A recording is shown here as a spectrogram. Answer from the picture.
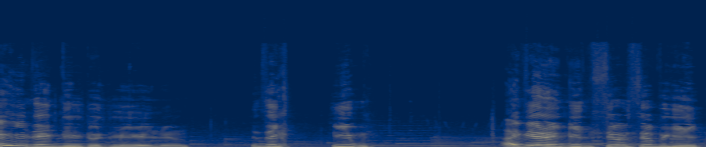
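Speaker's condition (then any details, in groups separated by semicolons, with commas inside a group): Cerebral palsy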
